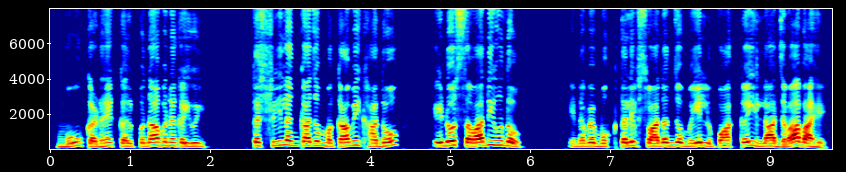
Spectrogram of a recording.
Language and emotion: Sindhi, surprised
